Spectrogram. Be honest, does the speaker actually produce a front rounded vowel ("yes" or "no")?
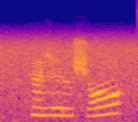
yes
